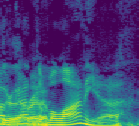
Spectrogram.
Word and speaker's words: Melania: Yeah, if you say, like, Menalia, it sounds really bad. – You just changed the inflection on one of the syllables. – Now it went, before it sounded like an airborne disease. Now it's, when you say it the other way, it sounds like an STD.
